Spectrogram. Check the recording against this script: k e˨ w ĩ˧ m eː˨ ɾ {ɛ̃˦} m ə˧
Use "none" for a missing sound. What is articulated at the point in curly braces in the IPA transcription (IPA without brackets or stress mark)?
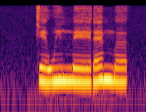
ɛ˦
